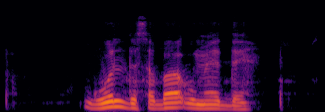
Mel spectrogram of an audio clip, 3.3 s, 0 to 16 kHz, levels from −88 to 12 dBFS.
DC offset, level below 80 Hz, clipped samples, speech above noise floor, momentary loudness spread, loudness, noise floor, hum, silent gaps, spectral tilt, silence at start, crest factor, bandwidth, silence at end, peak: under 0.1%; -76 dBFS; under 0.1%; 55 dB; 14 LU; -26 LUFS; -80 dBFS; none; none; -8.5 dB/octave; 0.85 s; 18 dB; 7.8 kHz; 0.75 s; -10 dBFS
